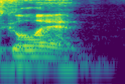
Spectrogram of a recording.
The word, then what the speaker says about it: Galan: Somebody really butchered it. I totally forgot, but it's Galan.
